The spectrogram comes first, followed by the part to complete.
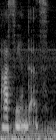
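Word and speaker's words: haciendas: homes or Estates called acendas where they often raise cattle and sheep again notice that we don't say the H sound you know I still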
